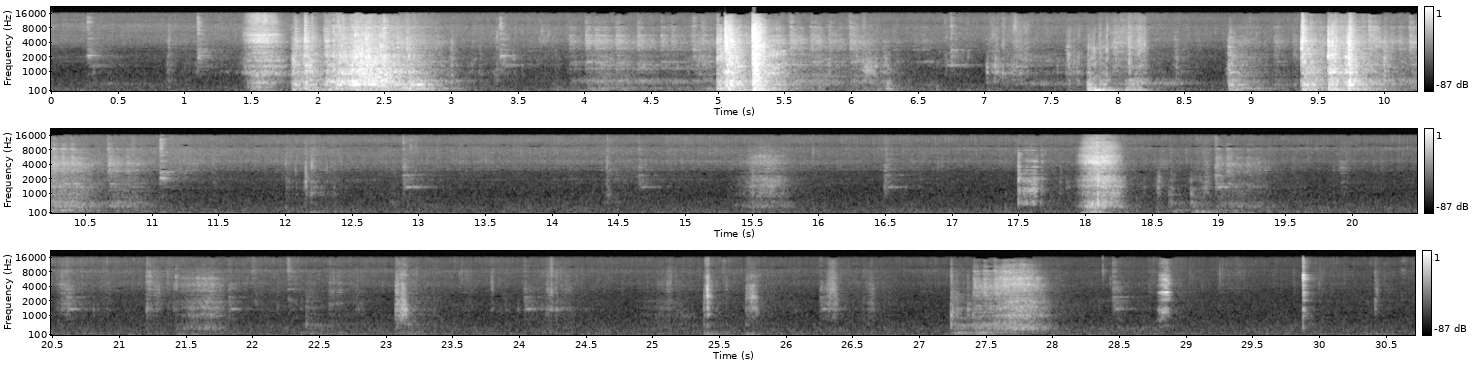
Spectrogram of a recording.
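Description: Metal cookware clattering: a frying pan is lifted off the grate of a camp stove and a utensil scrapes and knocks against it while scooping food out. A run of sharp clanks fills the first ten seconds, then one more knock, and lighter scrapes and taps follow.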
